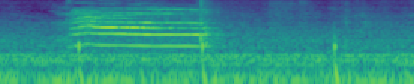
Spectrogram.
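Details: Chacha, a male short-legged Munchkin cat, screams during his once-a-year bath on a hot day, washed with catnip-scented cat shampoo indoors; a single long, steady, harmonic-rich meow lasting about a second, with faint room noise.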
